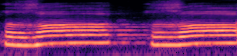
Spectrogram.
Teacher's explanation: Jadi enggak go tapi gho gho tenggorokan ujung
